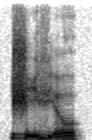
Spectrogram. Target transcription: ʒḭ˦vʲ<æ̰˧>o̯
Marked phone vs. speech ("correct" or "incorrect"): incorrect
